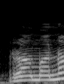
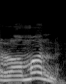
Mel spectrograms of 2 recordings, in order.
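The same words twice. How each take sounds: First: रमन said as "रमना" with an added final a; रमन pronounced "रमना", extra a sound at the end; wrong pronunciation. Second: रमन said "रमन" with no final vowel; रमन with a silent final a, "रमन"; correct pronunciation. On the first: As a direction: add a wrong closing vowel to रमन. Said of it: "रमन नहीं बोल रहे हैं". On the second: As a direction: end रमन cleanly on the n. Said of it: "हम लोग बोल रहे हैं रमन". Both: Shown as a demonstration.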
